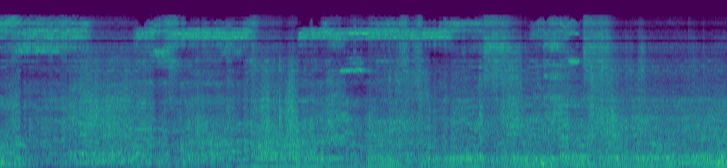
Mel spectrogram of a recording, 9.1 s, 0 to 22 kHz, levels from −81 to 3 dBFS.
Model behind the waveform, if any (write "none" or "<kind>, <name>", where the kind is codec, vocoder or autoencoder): codec, SNAC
